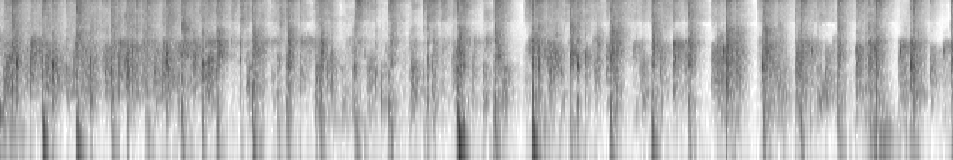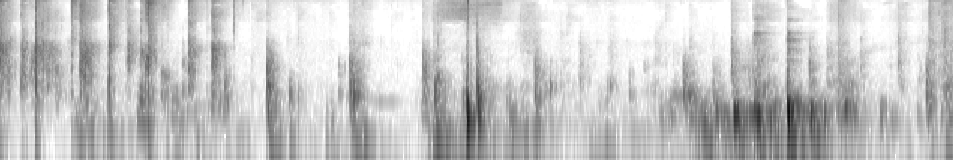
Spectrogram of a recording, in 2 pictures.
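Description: A crowd claps in a dense burst of applause that gradually thins into scattered, individual claps, ending with a few isolated claps and a faint low murmur.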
